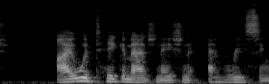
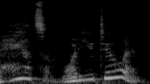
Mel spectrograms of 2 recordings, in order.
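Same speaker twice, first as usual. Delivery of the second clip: doting parent talk; 10 semitones higher than usual. Retold or imitated. Dad trying not to laugh asks his son, high doting voice. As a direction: gently ask a small child, pitched up.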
